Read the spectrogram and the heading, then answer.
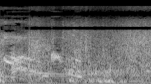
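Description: A loud, sustained splash of holy water as Popeye baptizes Brutus, a noisy rushing slosh that fills about a second and a half at steady volume, with a faint voice briefly audible at the start.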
